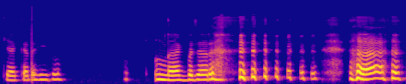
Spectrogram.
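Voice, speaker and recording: Her voice is a little high and mellow, and she draws out her words. This woman, a folk singer from Awadh in India, chats on a live stream in Awadhi-accented Hindi, reading out comments, laughing softly often and exchanging devotional greetings.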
